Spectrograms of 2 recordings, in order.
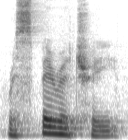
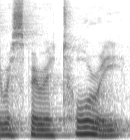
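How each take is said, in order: First: The O is dropped, giving four syllables. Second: The O is pronounced, giving five syllables. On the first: The speaker calls it right. "respiratory only has four syllables, because we don't pronounce the O" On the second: The speaker calls it wrong. "we don't say respiratory"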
